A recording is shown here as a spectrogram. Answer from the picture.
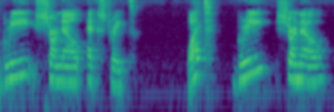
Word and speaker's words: Gris: It's called Gris, Gris, but you don't pronounce the S. Gris Charnel.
